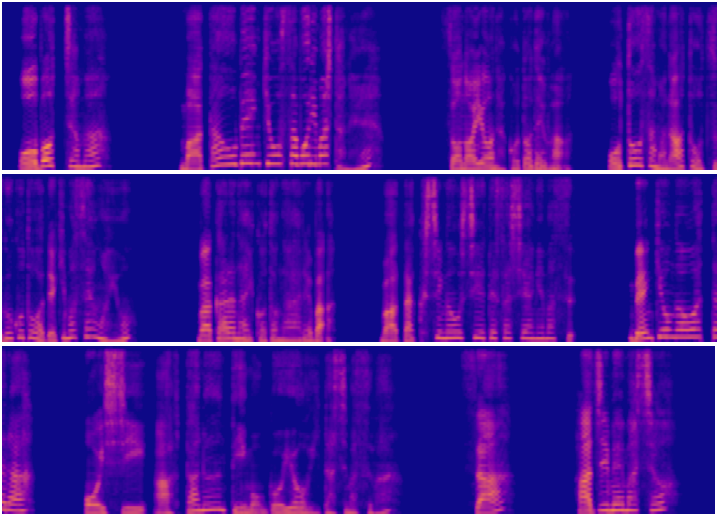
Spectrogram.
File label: female; 優しい女性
